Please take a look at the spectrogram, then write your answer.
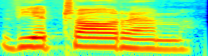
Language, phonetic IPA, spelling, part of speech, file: Polish, [vʲjɛˈt͡ʃɔrɛ̃m], wieczorem, adverb / noun, Pl-wieczorem.ogg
